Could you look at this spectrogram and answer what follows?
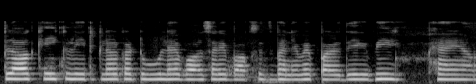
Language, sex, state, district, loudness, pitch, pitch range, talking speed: Hindi, female, Haryana, Charkhi Dadri, -19 LUFS, 235 Hz, 230-245 Hz, 165 wpm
